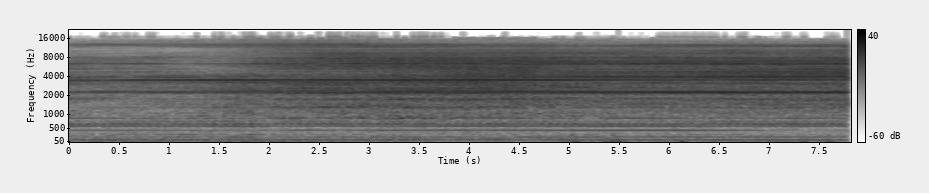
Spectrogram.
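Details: Blade 360 Fusion RC helicopter in flight: steady high rotor whir with a coarse rasping grind at constant speed, caused by sand in the spur gear.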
